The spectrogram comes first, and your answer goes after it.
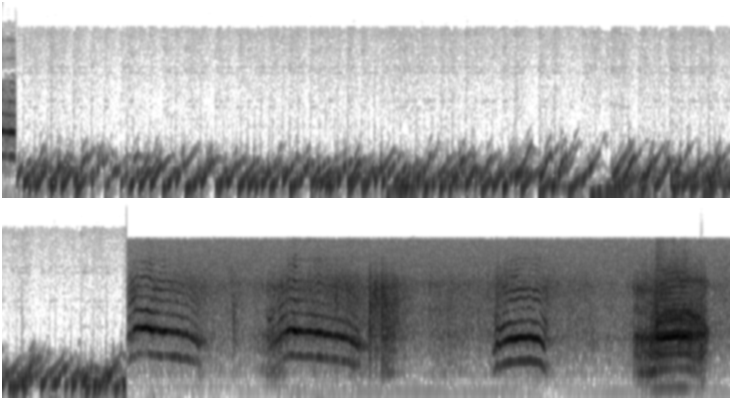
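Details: Kittens at play on grass: after a long stretch of dense, rapid low pulsing, a run of clear, arched meows begins, each rising then dropping in pitch and repeated about every second, ending on a louder, longer cry.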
